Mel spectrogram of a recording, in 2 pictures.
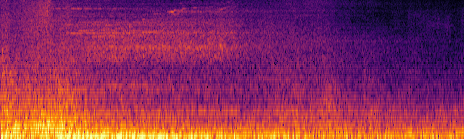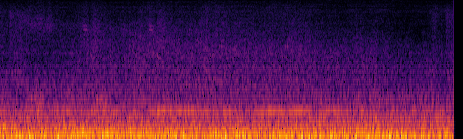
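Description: A triumphant fanfare plays and fades.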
